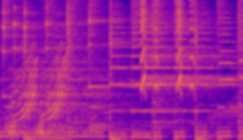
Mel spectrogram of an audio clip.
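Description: Bouncy children's background music with a steady beat, overlaid with short squeaky rising pitch glides that come in pairs.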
